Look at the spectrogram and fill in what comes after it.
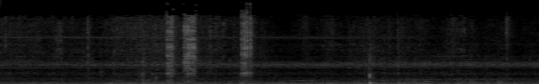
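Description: Low, steady rumble inside a Haruka limited express train car, with a few brief scrapes and clicks two to three seconds in and a sharp knock about halfway through.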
